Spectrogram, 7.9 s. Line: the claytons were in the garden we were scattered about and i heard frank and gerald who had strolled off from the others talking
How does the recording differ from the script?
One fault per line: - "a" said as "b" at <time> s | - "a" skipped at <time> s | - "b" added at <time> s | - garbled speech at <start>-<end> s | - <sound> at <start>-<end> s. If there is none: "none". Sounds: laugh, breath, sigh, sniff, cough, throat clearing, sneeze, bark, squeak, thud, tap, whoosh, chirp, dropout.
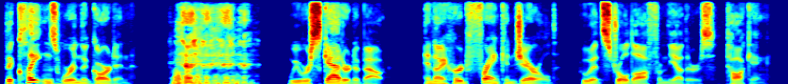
- laugh at 1.7-2.6 s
